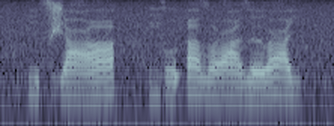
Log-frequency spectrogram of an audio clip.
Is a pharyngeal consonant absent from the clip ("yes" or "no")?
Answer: no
